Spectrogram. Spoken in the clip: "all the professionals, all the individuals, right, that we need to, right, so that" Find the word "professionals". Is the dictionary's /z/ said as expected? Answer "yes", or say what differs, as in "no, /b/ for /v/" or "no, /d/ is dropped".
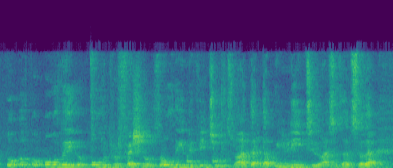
yes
